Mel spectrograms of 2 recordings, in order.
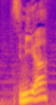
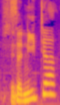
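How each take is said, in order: First: The t sound in the middle is dropped. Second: The t sound in the middle is clearly pronounced. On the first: The speaker calls it right. "There you go" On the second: The speaker calls it wrong. "No, but don't with the T"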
